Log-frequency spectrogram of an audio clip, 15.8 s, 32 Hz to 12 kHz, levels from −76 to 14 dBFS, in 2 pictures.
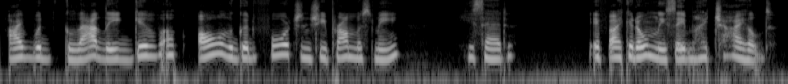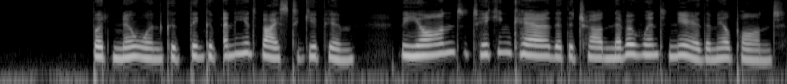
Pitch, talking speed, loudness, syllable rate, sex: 215 Hz, 170 wpm, -20 LUFS, 4.4 syllables/s, female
